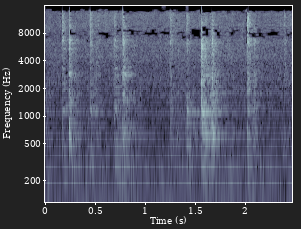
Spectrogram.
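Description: Tomatoes and garlic frying in a pan, a steady sizzle broken by repeated scraping stirs of a spatula at an uneven rhythm, close and fairly loud with no talking.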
